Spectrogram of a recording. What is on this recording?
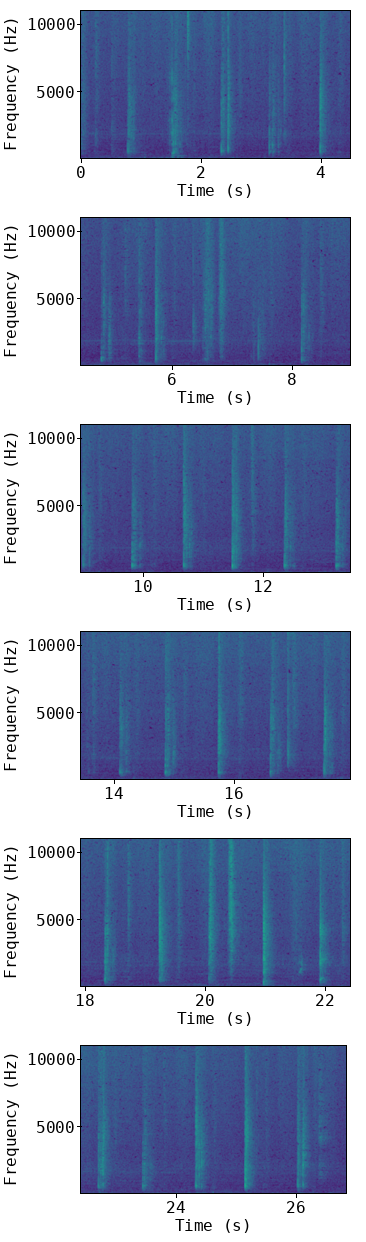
Walking On Wood Floor
walking on a hardwood floor
floor, wooden, hardwood, walking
